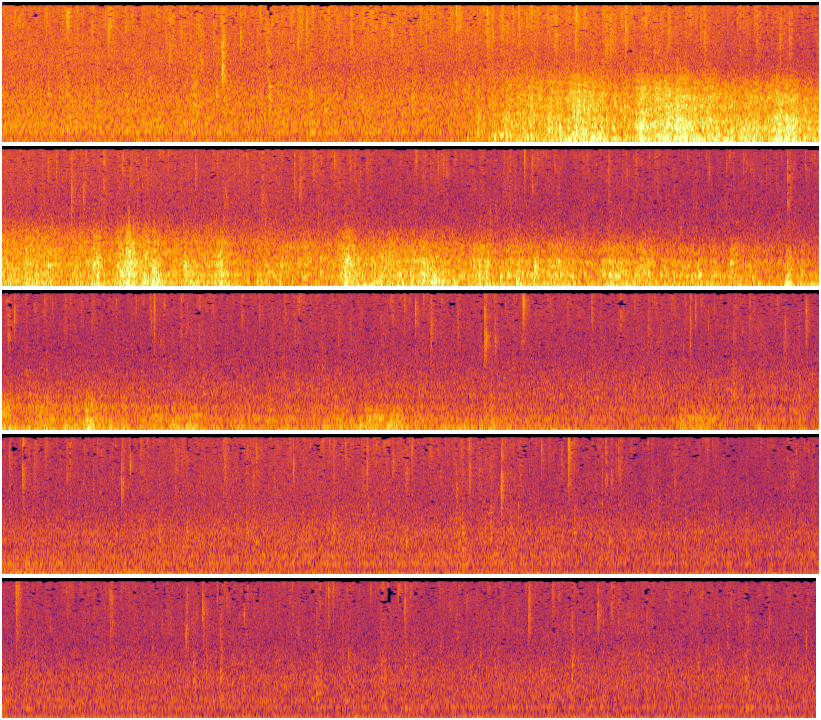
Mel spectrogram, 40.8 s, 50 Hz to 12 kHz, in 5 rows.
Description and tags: Thunder Rush. 28 July 2021
Heavy rain followed by a blast of thunder that 'rushes' away and fades. I've left enough room for an audio edit to fit your project. Enjoy. On playback, there seems to be a very high pitched 'tick' in places. This is NOT part of the original recording and is NOT included when 'Downloaded'. I think this must be a slight fault on the web site.
thunder, Rain, Rolling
